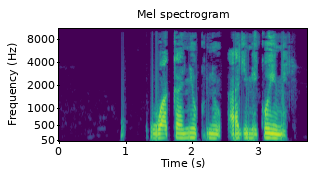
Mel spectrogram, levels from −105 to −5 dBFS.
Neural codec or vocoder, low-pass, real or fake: vocoder, 44.1 kHz, 128 mel bands every 512 samples, BigVGAN v2; 9.9 kHz; fake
